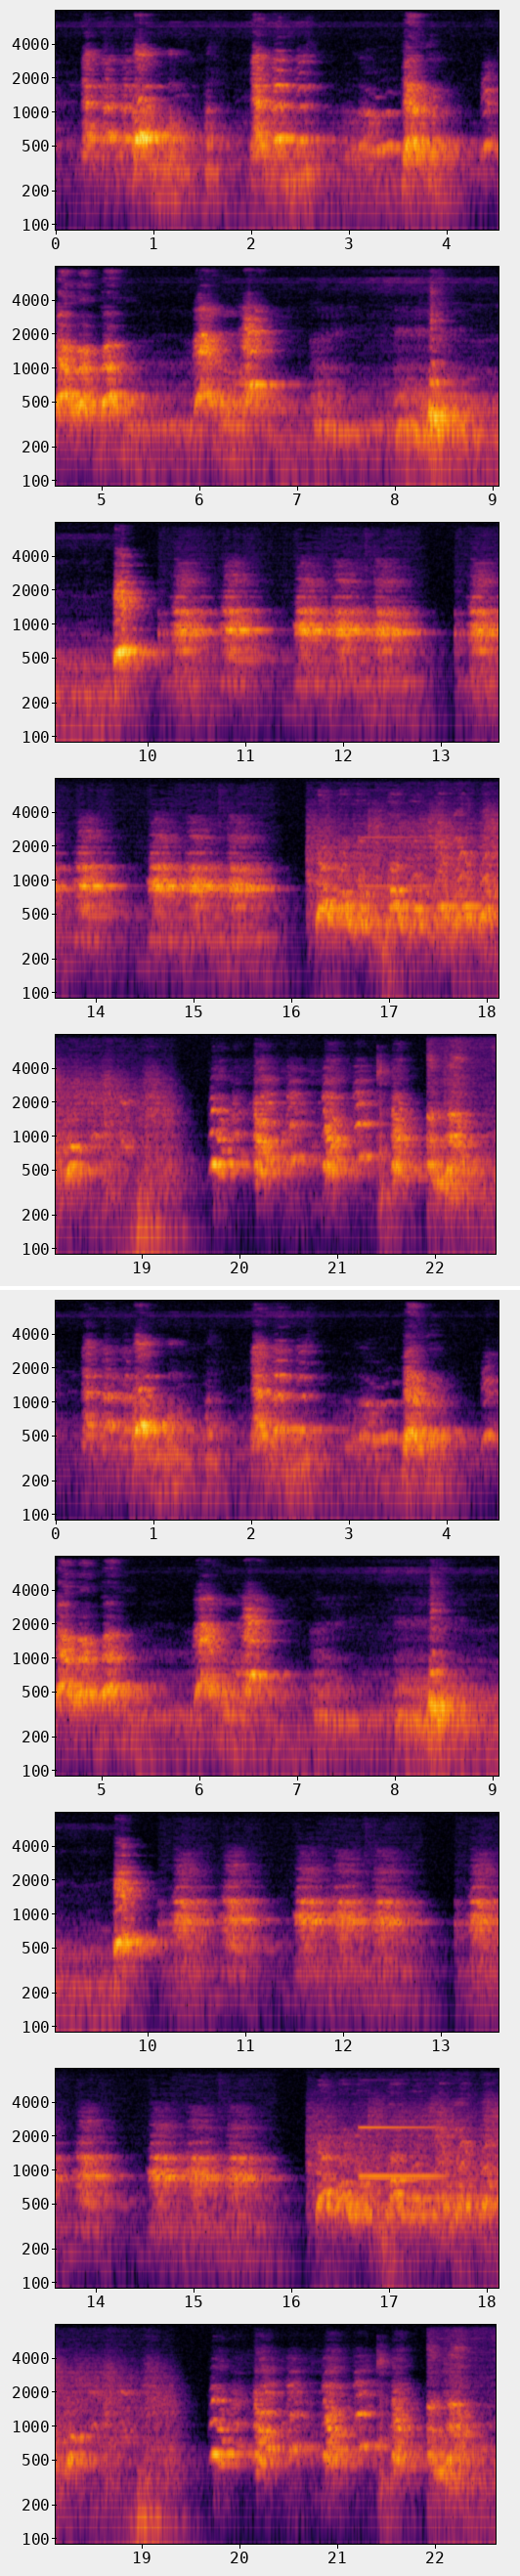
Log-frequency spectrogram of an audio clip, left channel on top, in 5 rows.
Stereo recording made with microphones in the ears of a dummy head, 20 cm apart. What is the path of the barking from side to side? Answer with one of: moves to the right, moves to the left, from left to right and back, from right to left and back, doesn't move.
doesn't move.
